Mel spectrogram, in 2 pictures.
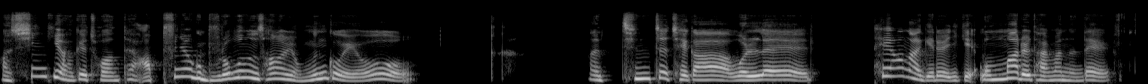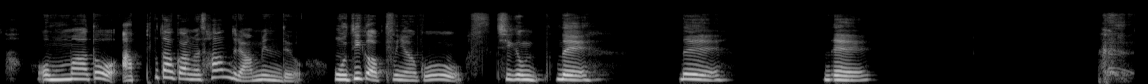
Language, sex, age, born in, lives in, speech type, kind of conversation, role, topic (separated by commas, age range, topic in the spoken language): Korean, female, 35-39, South Korea, United States, conversation, podcast, guest, 첫 직장에 처음 출근하던 날, 솔직히 기분이 어땠나요?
